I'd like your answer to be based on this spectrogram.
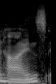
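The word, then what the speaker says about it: Heiens: At Christian Hines.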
